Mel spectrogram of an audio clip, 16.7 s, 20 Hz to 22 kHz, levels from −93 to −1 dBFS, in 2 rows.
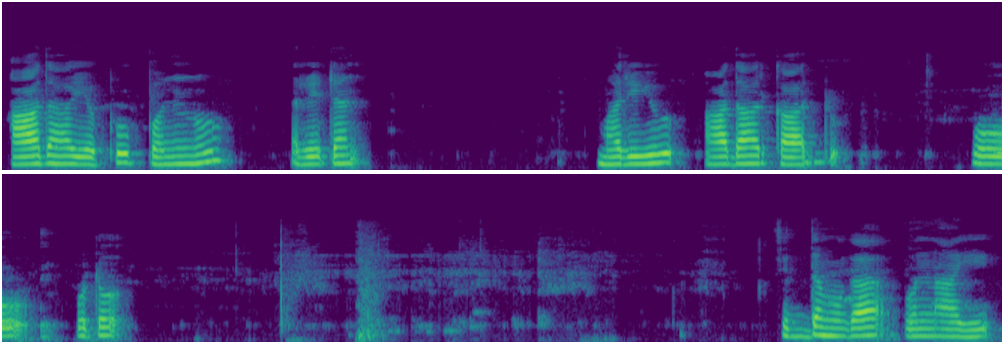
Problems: none marked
